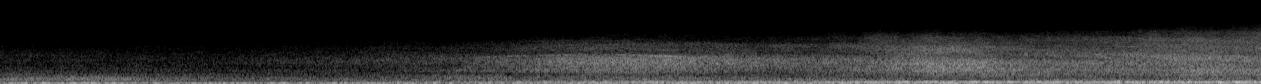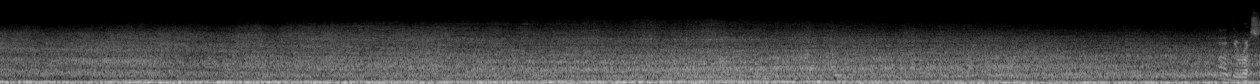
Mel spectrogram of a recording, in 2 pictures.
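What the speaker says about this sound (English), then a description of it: "EasyJet 2201 in the background departing to Berlin finally, GZOU A320 Classic." An EasyJet Airbus A320 Classic departs Manchester Airport, its jet engine roar building steadily into a loud, sustained rumble with a rising whine as it climbs away, with a voice talking over it.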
